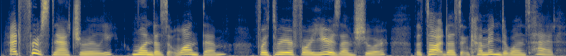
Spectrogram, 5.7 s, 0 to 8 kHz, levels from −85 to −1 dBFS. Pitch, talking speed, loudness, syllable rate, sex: 255 Hz, 210 wpm, -17 LUFS, 5.7 syllables/s, female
